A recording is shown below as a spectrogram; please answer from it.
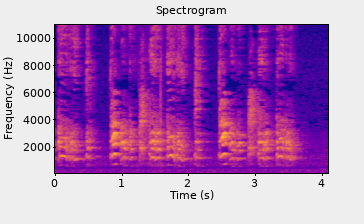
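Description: A cockatiel gives a run of harsh, raspy squawks, one after another, roughly twice a second.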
